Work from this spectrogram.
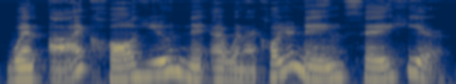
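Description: A man's voice: fairly high pitch, very animated, slow pace, a little mellow. A man voicing a strict woman kindergarten teacher in a storybook, firm and commanding.

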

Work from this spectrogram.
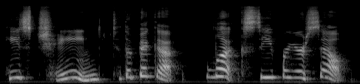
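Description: A woman's voice: high voice, expressive, slow, a bit bright, voice pushed up, exaggerated voice. A woman voicing a self-assured male dog who leads in a children's story, emphatic and commanding. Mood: cocky, commanding. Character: cocky, bossy male dog, storybook leader.

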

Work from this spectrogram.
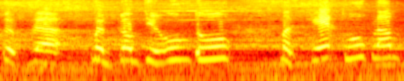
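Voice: sits high, fairly even intonation, takes it slowly, rough recording. An actor voicing a tearful, sick little ghost who whines and complains in a children's cartoon. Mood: whiny, sulky. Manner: whiny, sneezing complainer. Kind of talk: children's animated cartoon voice acting. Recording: music under the voice.

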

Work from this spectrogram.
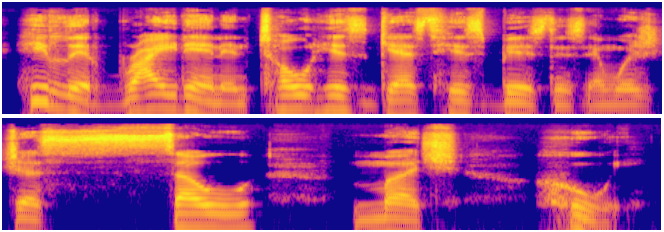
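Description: A man's voice: lowish voice, takes it slowly, sharp tone, dry recording, studio quality. A man playing an indignant, stubborn middle-aged husband in an old-time radio comedy, blustering, sarcastic and emphatic. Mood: irritated, defensive.

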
